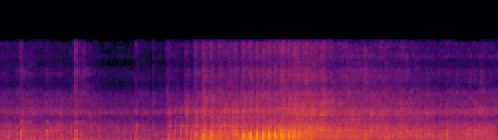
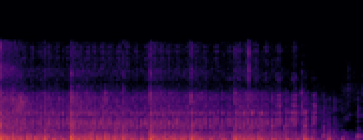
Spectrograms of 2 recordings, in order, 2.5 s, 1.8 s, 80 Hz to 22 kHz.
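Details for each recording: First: Peugeot 103 SP moped, first start after wiring a DD engine: crisp two-stroke popping at a quick, uneven idle of about three beats per second, settling after a short rev, left to warm up. It starts and runs normally. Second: Peugeot 103 SP moped with a newly wired DD engine: high two-stroke buzz with quick popping exhaust pulses, then the revs fall away. It seems to pick up too early. The owner is asking why; the cause is unclear.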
